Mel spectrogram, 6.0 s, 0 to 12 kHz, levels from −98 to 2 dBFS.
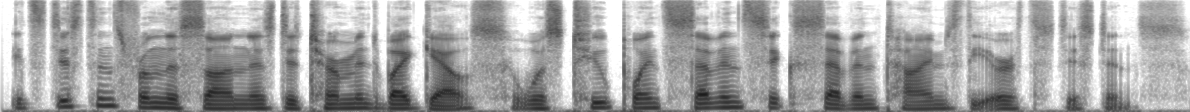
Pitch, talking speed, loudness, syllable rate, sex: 130 Hz, 190 wpm, -20 LUFS, 5.0 syllables/s, male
